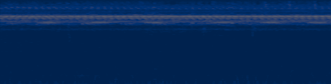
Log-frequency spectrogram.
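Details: High, pulsing cricket trills throb steadily through a short moment of a swamp at night, over a soft low background.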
